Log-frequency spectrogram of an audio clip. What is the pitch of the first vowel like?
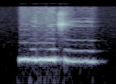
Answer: high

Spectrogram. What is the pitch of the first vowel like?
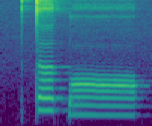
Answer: high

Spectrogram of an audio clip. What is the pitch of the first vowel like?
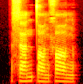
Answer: rising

